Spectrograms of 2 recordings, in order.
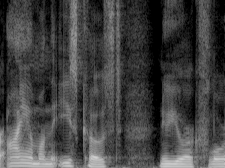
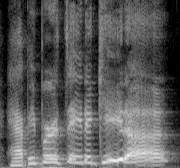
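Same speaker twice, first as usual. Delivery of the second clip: festive cheer; 8 dB louder than usual. Real, not acted. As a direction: shout a celebratory greeting, sustained high at the end. Cheering birthday greeting to daughter.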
